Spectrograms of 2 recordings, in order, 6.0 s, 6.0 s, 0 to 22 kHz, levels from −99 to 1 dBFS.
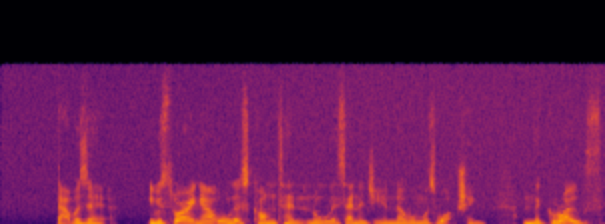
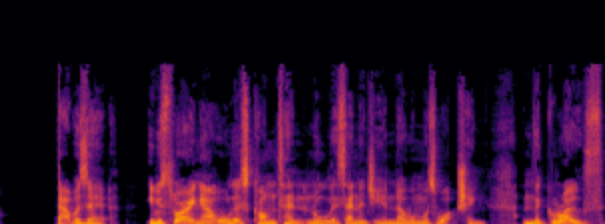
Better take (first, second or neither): second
